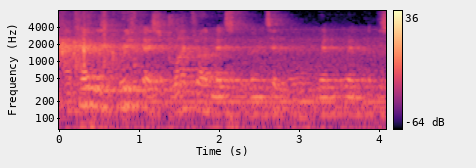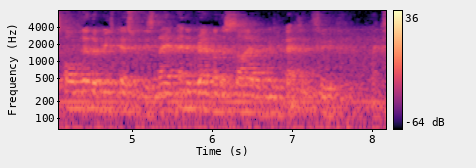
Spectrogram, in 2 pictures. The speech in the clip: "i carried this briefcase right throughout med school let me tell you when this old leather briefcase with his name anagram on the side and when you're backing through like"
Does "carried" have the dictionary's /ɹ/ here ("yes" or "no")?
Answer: no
